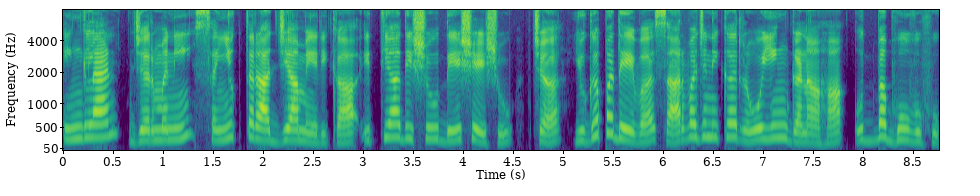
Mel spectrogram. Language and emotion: Sanskrit, neutral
